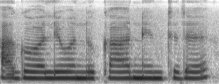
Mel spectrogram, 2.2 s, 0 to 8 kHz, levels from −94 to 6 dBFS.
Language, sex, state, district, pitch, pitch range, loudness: Kannada, female, Karnataka, Bangalore, 220 Hz, 220-225 Hz, -16 LUFS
